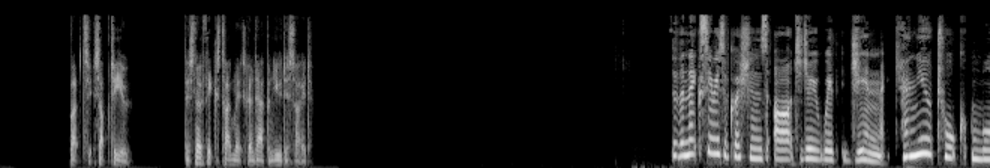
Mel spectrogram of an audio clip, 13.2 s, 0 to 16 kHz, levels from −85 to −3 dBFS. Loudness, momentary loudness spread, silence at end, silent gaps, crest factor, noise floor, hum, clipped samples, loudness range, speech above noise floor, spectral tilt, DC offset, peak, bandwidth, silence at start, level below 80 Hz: -20 LUFS; 13 LU; 0 s; none; 18 dB; under -90 dBFS; none; under 0.1%; 15 LU; over 70 dB; -3.5 dB/octave; under 0.1%; -6 dBFS; 11.5 kHz; 0.95 s; -68 dBFS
